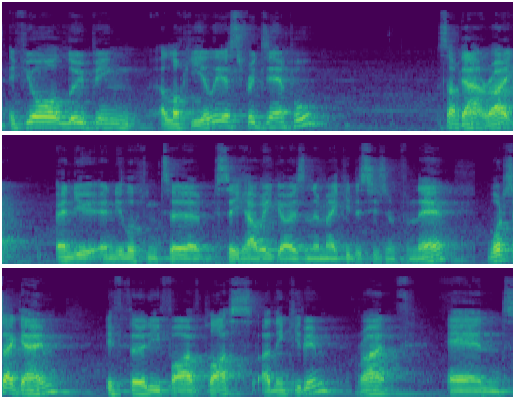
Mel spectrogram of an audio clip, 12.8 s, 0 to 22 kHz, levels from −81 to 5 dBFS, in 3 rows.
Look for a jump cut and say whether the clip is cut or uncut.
cut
